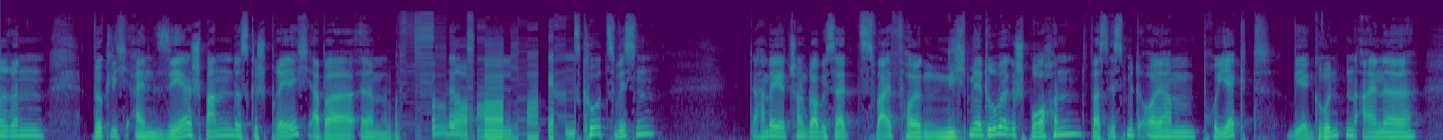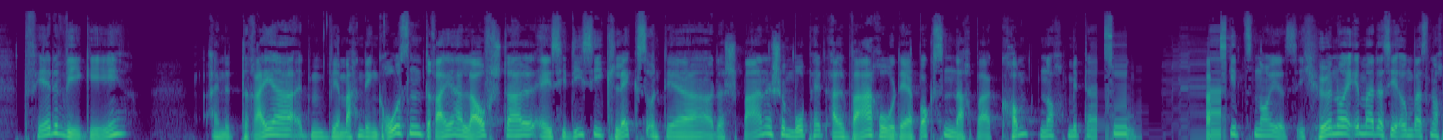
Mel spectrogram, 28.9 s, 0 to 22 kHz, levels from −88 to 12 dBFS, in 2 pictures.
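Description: From 3.82 to 5.75 s, before "kurz wissen", and from 25.35 to 26.75 s, after "kommt noch mit", the speech becomes a rigid 100 Hz buzz: robotic sound, likely from repeated short buffers of about 10 ms replacing most of the audio.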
